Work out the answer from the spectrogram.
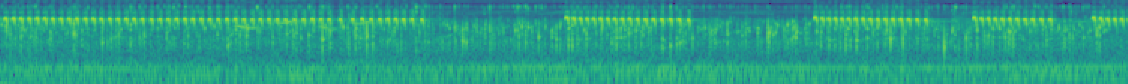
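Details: Bar-winged prinia female calling ngetir, played to teach caged songbirds. A long opening trill of nearly three seconds is followed by shorter rapid ticking bursts, all high and level, over gently splashing water.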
